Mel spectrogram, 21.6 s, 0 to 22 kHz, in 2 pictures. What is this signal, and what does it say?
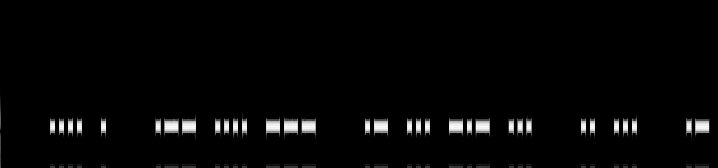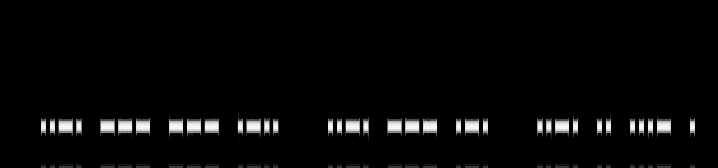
Morse code, heard as a keyed tone, about 18 wpm, spaced as for 15 wpm, 1000 Hz. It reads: HE WHO ASKS IS A FOOL FOR FIVE
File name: qotdfiles / 15wpm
